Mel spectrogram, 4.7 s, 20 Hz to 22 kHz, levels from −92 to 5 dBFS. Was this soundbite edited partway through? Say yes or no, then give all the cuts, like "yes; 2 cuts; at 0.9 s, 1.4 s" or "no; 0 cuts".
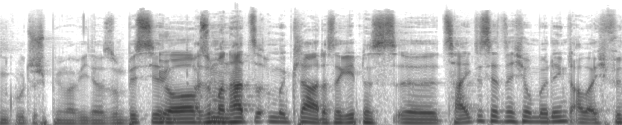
no; 0 cuts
